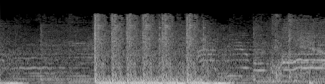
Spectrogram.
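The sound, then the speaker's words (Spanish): Gunfire in an action film scene where a man lying on the floor is shot in the head with a pistol. A sudden loud burst of rapid shots begins about a second in, and a dense, steady crackling continues to the end. “Dispara al Wade del suelo.”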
